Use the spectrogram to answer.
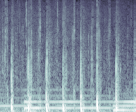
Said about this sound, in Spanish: Iba pensando en ese menso de paso lento que no corría nada. Pobre caballito, si supiera que yo con todo y lo paticortica iba más rápido que él.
